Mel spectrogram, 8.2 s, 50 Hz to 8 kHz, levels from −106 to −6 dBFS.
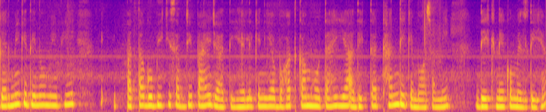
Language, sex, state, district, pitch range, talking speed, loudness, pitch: Hindi, female, Uttar Pradesh, Varanasi, 210-245 Hz, 205 wpm, -15 LUFS, 225 Hz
